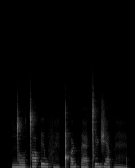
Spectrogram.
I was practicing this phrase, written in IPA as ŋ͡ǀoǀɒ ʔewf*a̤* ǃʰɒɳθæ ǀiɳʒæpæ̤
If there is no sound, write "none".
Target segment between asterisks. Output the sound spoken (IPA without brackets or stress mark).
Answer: æ̤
